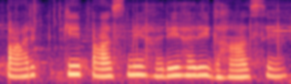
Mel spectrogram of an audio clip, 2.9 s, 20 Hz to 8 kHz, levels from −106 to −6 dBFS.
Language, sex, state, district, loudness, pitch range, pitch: Hindi, female, Bihar, Patna, -19 LUFS, 215-250 Hz, 230 Hz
